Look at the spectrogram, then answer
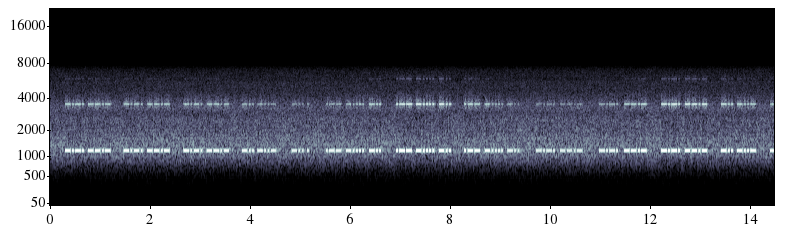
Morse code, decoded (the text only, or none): CQ CQ CQ DX DE W6D W6D W6D CQ CQ CQ DX …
